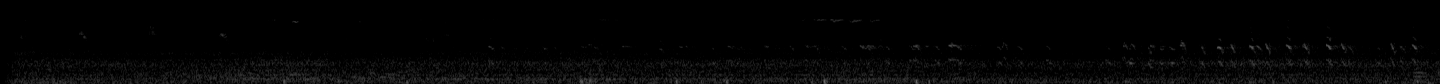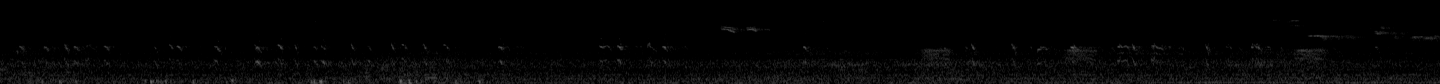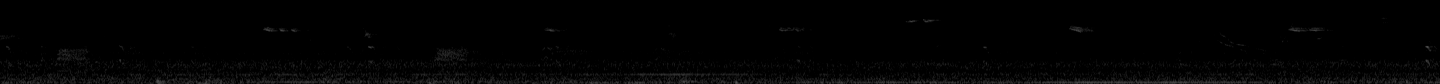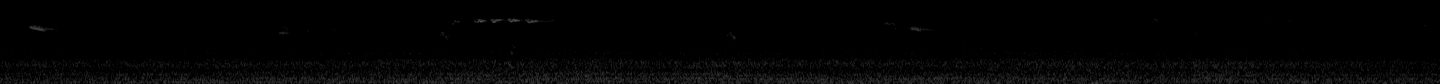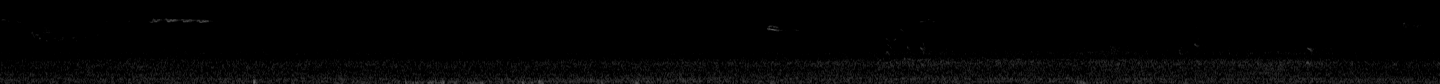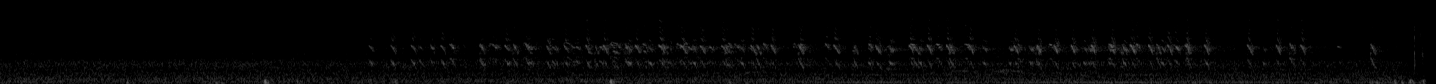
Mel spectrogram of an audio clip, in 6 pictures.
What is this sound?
Birds and Crows
morning birds with crows
birds, crow, crows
